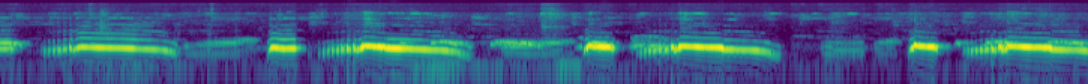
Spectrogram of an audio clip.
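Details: Puter dove cooing in loud, sharp 'bekur' manggung style: deep, mellow coos that slide downward, given in phrases of several notes separated by short pauses, with a faint low rumble beneath.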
